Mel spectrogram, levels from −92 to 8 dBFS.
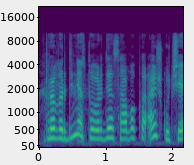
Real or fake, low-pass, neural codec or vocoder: fake; 9.9 kHz; vocoder, 44.1 kHz, 128 mel bands, Pupu-Vocoder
